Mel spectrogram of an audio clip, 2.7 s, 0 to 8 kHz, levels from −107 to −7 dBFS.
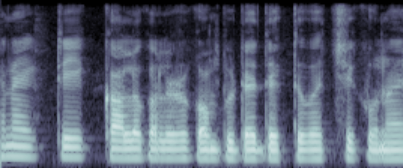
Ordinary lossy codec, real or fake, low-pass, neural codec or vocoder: none; real; 7.2 kHz; none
